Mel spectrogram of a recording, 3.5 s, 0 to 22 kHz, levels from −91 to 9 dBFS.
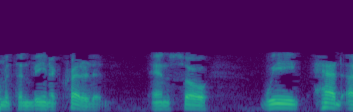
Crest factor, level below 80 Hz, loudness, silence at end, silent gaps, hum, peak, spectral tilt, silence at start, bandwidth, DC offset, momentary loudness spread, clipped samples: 22 dB; -66 dBFS; -33 LUFS; 0 s; none; none; -12 dBFS; -5.5 dB/octave; 0 s; 3.9 kHz; under 0.1%; 9 LU; under 0.1%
